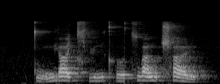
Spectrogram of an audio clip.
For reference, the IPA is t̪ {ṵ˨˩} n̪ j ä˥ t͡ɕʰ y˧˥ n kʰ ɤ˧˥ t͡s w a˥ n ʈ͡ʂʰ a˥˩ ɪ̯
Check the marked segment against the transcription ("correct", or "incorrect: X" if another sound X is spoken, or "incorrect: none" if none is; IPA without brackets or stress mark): correct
